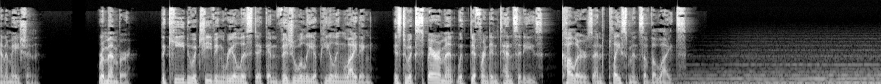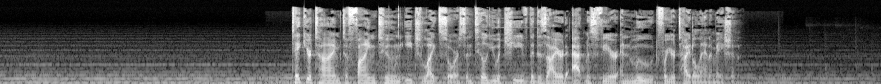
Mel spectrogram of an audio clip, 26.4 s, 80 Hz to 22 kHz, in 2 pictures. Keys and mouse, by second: 2.3 shift+d, 5.0 click, 5.8 middle click, 6.7 shift+middle click, 7.3 shift+click, 7.8 shift+d, 14.0 g, 15.9 KP_1, 17.1 s, 18.3 click, 19.7 click, 20.4 middle click, 25.4 click.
